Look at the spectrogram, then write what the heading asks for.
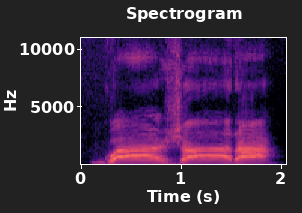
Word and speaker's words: Guajará: oxítona terminada em a Guajará oxítona terminada em A então as duas últimas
